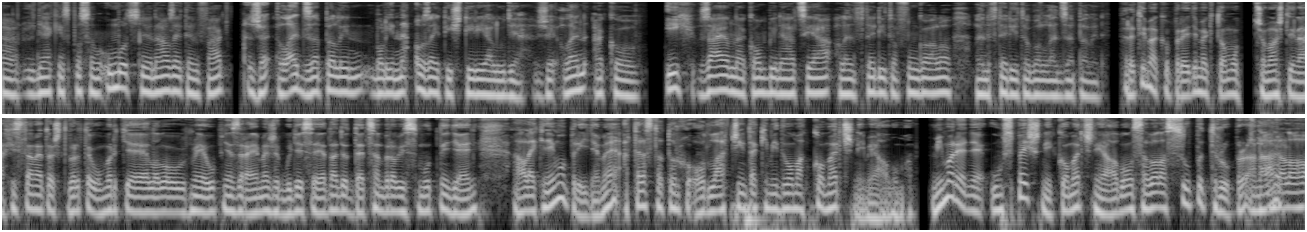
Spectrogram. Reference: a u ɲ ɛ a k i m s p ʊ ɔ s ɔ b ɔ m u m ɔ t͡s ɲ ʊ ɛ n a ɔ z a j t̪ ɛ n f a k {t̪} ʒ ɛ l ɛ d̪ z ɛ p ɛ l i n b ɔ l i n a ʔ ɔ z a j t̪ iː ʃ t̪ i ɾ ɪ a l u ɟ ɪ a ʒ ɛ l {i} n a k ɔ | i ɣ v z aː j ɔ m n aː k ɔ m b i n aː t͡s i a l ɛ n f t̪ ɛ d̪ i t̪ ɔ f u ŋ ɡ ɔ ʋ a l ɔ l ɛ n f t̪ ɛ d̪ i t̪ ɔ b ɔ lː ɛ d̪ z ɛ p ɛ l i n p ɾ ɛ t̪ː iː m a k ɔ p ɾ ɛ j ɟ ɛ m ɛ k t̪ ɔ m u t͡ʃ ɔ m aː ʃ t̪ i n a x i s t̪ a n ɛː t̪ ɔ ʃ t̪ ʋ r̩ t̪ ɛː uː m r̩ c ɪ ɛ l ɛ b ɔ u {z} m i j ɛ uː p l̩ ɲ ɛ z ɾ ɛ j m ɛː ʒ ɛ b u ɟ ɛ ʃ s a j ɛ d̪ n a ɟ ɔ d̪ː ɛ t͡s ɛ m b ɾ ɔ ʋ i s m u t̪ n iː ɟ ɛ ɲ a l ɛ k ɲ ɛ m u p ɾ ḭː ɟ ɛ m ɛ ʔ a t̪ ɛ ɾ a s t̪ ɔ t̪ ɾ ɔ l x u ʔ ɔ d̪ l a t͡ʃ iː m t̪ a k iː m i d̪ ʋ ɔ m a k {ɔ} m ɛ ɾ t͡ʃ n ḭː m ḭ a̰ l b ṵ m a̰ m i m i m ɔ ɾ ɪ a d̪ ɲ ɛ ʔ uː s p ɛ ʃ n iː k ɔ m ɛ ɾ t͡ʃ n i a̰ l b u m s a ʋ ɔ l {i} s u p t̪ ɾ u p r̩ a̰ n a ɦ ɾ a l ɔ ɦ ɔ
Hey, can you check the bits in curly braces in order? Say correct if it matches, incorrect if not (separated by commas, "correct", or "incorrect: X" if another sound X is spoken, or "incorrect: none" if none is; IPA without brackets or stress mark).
correct, incorrect: ɛ, incorrect: ʒ, correct, incorrect: a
